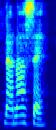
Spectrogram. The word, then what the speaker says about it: Nanase: Say her name properly. Nanase. Yeah, sorry, I would call her Nene's, but like just for jokes. But you actually pronounce it Nanase.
